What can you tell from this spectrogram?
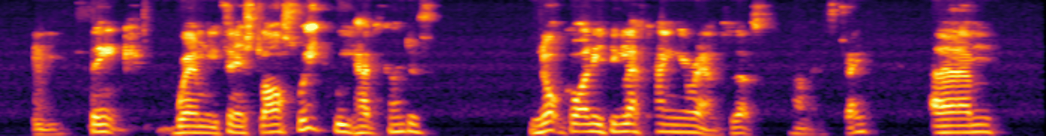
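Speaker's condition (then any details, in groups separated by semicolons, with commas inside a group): No condition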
